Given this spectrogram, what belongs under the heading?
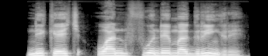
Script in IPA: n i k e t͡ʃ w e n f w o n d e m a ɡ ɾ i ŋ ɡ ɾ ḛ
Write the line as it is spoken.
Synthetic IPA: n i k e t͡ʃ w a n f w o n d e m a ɡ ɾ i ŋ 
